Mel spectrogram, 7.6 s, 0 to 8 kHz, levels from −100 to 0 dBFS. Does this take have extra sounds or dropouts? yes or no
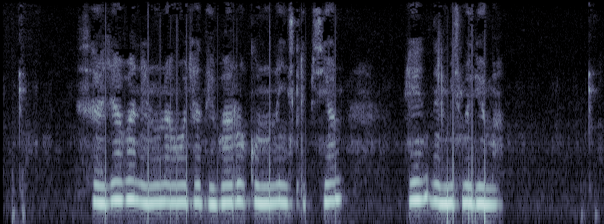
no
